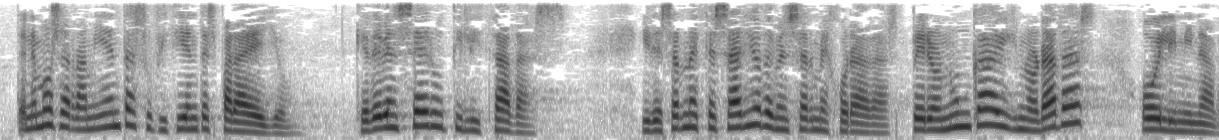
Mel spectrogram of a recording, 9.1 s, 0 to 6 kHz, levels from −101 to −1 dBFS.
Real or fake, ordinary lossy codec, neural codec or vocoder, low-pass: real; none; none; 5.4 kHz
